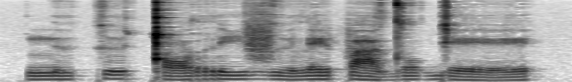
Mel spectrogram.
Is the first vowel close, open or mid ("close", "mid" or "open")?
close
